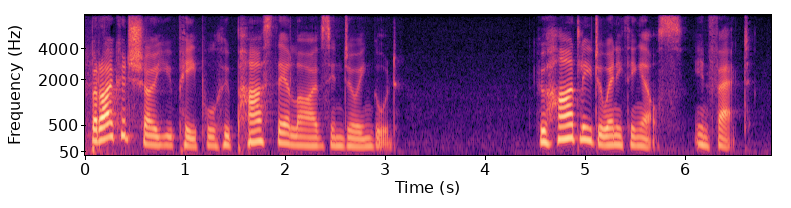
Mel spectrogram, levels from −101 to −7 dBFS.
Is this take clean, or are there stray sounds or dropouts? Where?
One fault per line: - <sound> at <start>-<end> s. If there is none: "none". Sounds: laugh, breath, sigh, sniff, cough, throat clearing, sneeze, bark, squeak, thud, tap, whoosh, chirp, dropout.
none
